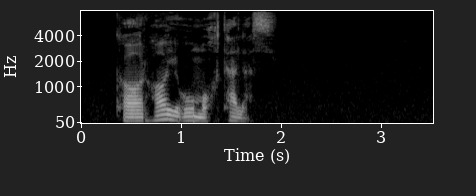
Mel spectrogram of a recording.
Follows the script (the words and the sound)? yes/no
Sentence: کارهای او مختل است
yes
